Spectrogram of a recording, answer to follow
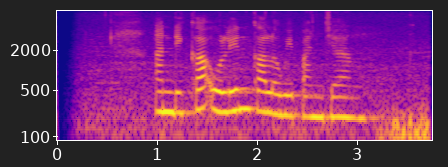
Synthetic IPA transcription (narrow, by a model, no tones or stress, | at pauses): ʔandikaʔulɪnkalowipaɲd͡ʒaŋ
